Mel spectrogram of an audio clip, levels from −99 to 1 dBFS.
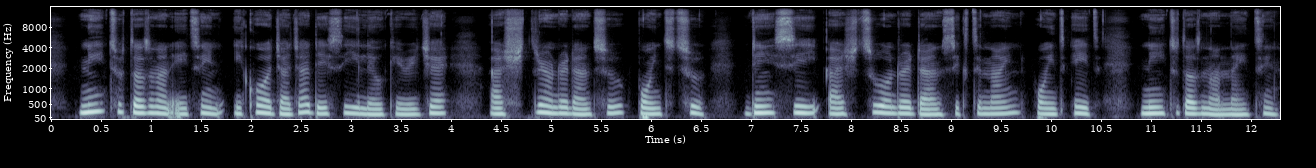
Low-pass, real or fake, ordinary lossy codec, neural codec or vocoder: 14.4 kHz; real; none; none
